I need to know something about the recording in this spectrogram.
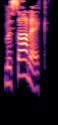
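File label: "masonic", British English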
